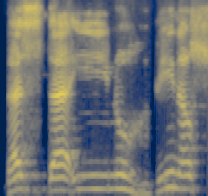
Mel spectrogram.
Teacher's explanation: So the mad now is a mad asri. It's only 2 vowels, right?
